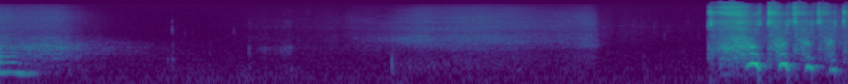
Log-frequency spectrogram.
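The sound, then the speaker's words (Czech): Faint, breathy exhales in a voice warm-up exercise. One carries a low voiced hum under the rushing air, and a longer unvoiced breath follows after a quiet pause. A louder, harsher burst of breathy voice comes at the end. “Nahoru nádech. Dolů v podstatě ozvučený výdech.”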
